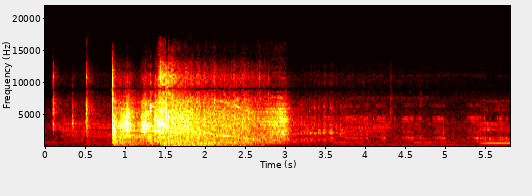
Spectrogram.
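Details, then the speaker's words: $500 Ford F250 that was taken apart and sat several years, with water in the cooling system and a weak battery. Starter whirs about two seconds; it wants to fire but won't run. Fuel is present; something is suspected to be disconnected. "All right, well, it wants to fire. Oh, there's fuel, okay. I feel as though something else is disconnected though."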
